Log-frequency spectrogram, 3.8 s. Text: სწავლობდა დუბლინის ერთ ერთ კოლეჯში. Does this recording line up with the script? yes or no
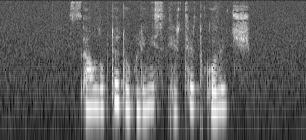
yes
